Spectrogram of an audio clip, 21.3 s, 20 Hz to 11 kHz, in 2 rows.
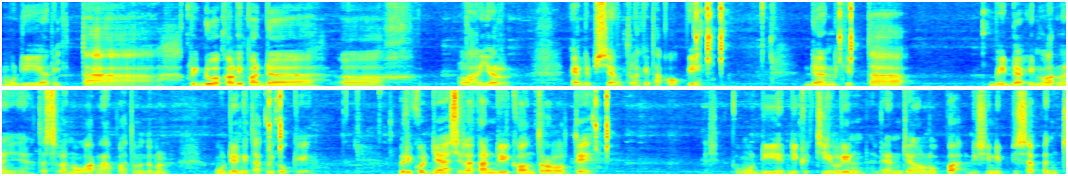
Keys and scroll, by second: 15.7 super+t.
